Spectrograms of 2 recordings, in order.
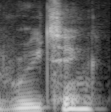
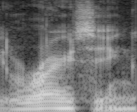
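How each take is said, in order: First: It is said in a British accent. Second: It is said in an American accent. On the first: "because I'm from the U K, I'm going to say routing" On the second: "Americans say routing"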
